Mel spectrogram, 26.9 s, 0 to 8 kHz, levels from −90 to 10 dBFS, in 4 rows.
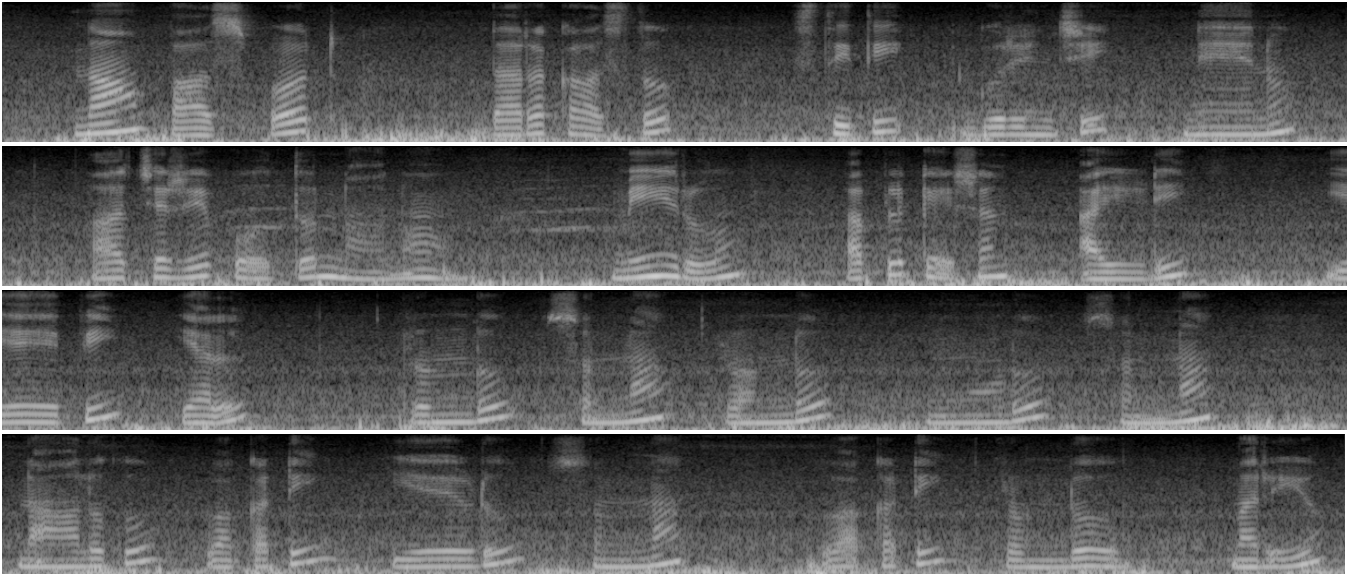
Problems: none marked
